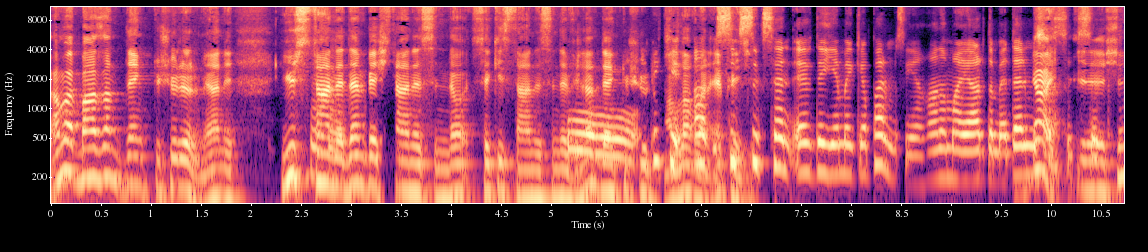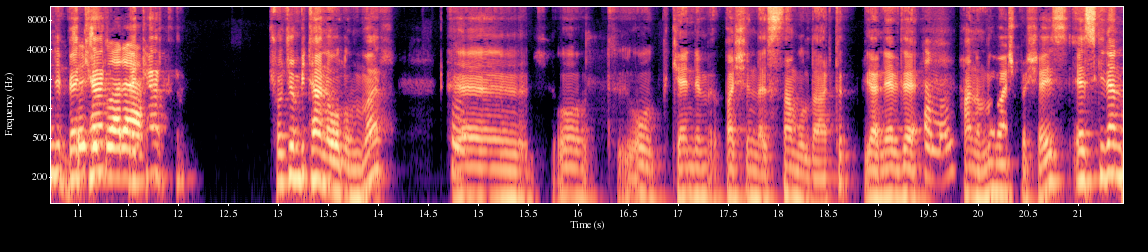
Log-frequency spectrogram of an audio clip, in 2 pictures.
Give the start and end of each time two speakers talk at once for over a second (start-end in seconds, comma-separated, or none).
5.2-7.0, 9.8-11.7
